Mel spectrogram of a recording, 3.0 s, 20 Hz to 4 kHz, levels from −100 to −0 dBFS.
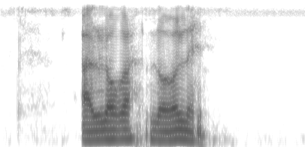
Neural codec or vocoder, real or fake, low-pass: codec, 16 kHz, 4 kbps, FreqCodec, larger model; fake; 3.6 kHz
